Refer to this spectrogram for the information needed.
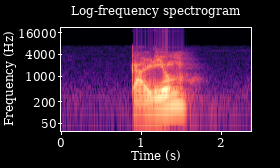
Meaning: gallium
- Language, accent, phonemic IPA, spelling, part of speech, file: German, Austria, /ˈɡali̯ʊm/, Gallium, noun, De-at-Gallium.ogg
